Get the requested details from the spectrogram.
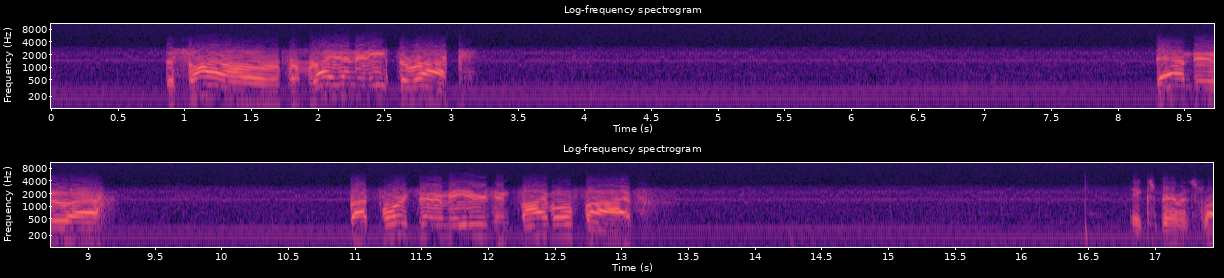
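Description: Men talk in short bursts over a crackly radio link.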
